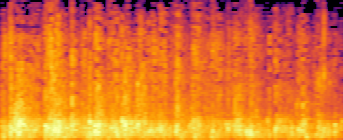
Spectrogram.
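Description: A church audience at a Sunday morning service applauds together to welcome a newcomer, steady crackling handclaps at an even, fairly loud level for a few seconds with no one speaking over them.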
